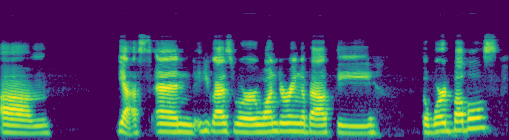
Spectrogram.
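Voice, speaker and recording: A New York-accented teacher conducts a training session by screen share, chatting along with many "okay"s and restarted sentences. She speaks a little slowly in a lowish, fairly bright voice, and the recording is muffled.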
